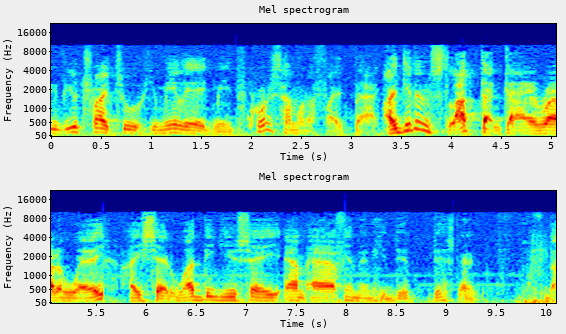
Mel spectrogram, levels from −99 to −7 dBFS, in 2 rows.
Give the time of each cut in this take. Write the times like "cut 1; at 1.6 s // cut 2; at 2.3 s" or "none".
cut 1; at 1.9 s // cut 2; at 3.3 s // cut 3; at 5.6 s // cut 4; at 8.0 s // cut 5; at 9.1 s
